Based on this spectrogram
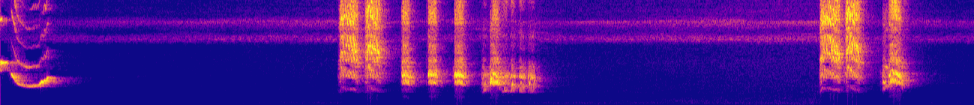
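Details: Anis merah, the orange-headed thrush, in a stimulating song: a curling high whistle, then a rapid string of harsh scratchy bursts, pause, and two more rasping bursts near the end.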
